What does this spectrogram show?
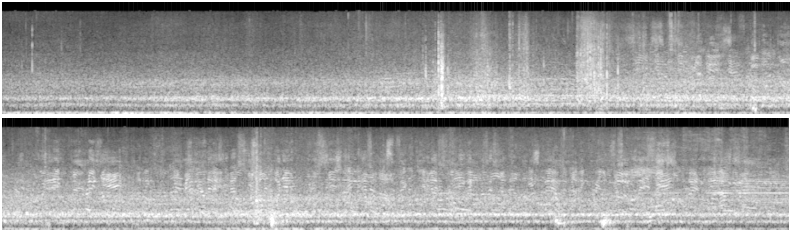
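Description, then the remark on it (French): A dense, steady drone of many honeybees buzzing at a hive after a puff of smoke, as a nucleus box is placed at the entrance, continuous throughout with a few brief knocks and clicks rising above the hum. “Donc un petit coup de fumée, là on entend le bruissement.”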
